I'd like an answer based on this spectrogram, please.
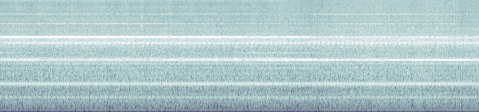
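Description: Big lathe deep-hole drilling hard steel with a long carbide-tipped drill. The cut and the machine give a steady high whine over a constant hiss of through-drill coolant spraying from the hole.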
